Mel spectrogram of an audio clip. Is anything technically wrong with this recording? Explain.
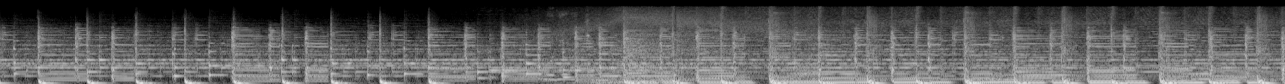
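No, nothing technically wrong is audible anywhere in this recording.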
